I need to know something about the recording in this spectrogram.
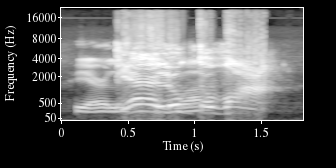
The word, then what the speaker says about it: Pierre-Luc Dubois: How you pronounce it? Pierre-Luc Dubois.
